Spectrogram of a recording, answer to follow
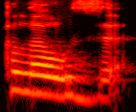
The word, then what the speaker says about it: clothes: para a pronúncia e a gente acaba pronunciando simplesmente close close como se nós tivéssemos um z no final Close like you girl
